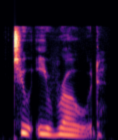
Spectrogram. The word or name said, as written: to erode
